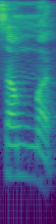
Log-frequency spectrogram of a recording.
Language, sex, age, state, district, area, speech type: Gujarati, male, 60+, Gujarat, Anand, urban, read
